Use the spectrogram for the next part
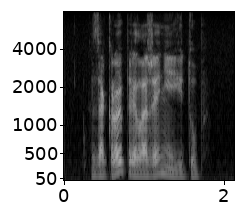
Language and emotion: Russian, positive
